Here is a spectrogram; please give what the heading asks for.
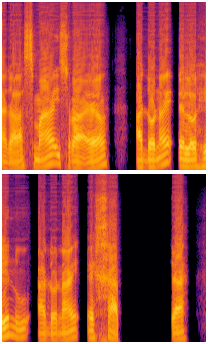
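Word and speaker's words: שמע ישראל: Nah, dua kata yang pertama ini adalah bacanya adalah Shema Israel ya.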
